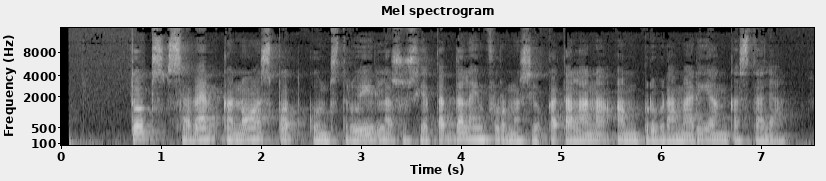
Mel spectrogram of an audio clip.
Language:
Catalan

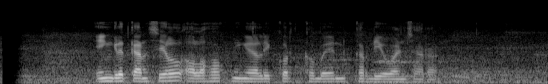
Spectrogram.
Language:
Sundanese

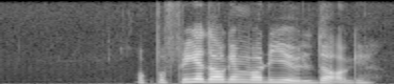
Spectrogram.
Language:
Swedish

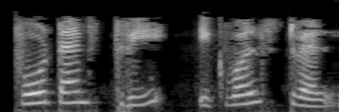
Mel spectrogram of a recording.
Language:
Gujarati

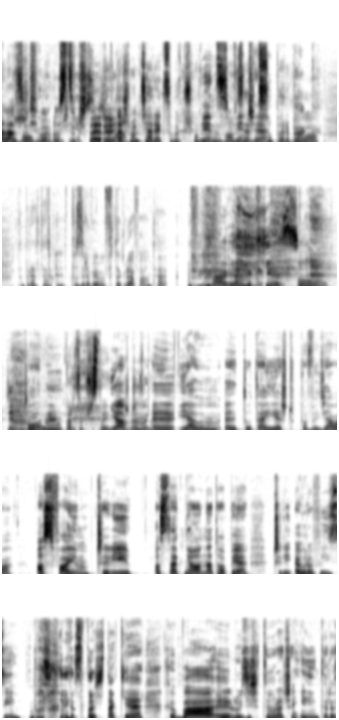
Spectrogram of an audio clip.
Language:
Polish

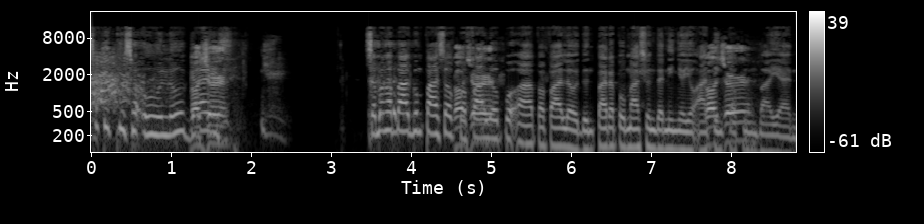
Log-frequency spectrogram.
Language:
Filipino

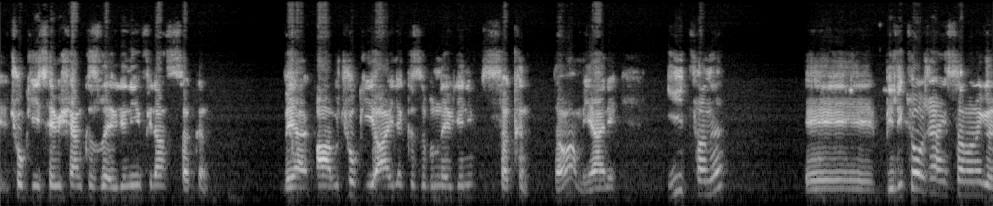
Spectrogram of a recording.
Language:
Turkish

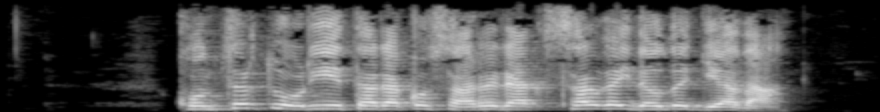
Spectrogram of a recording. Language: Basque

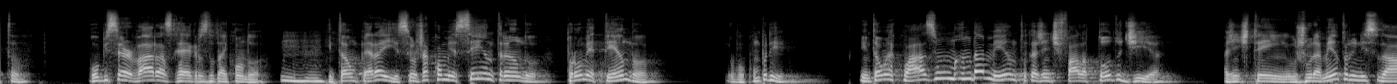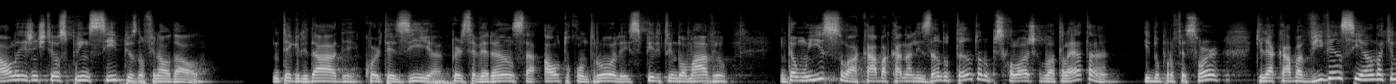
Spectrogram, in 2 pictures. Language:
Portuguese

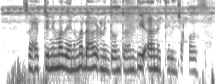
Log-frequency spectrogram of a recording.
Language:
Somali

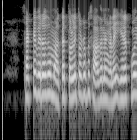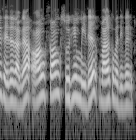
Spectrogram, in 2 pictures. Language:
Tamil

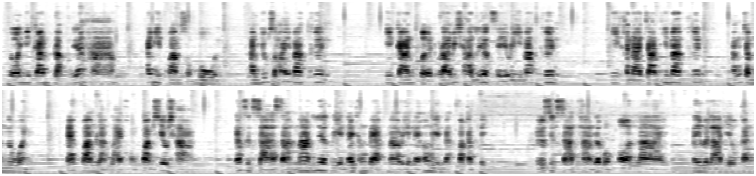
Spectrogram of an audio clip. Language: Thai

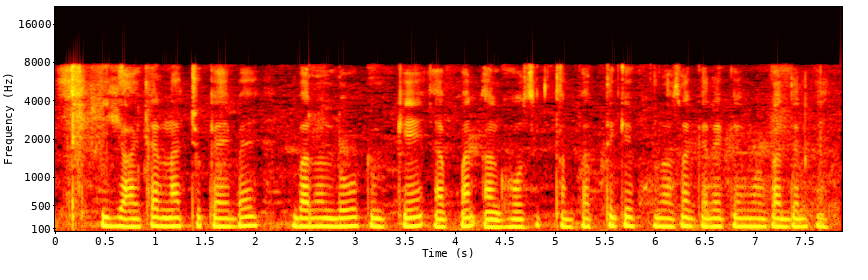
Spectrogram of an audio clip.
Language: Maithili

